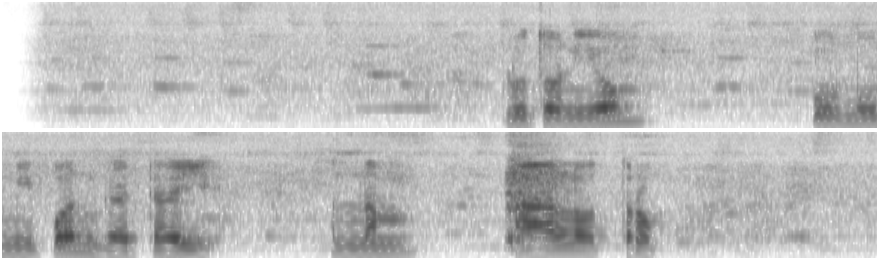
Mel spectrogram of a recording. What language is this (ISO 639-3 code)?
jav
